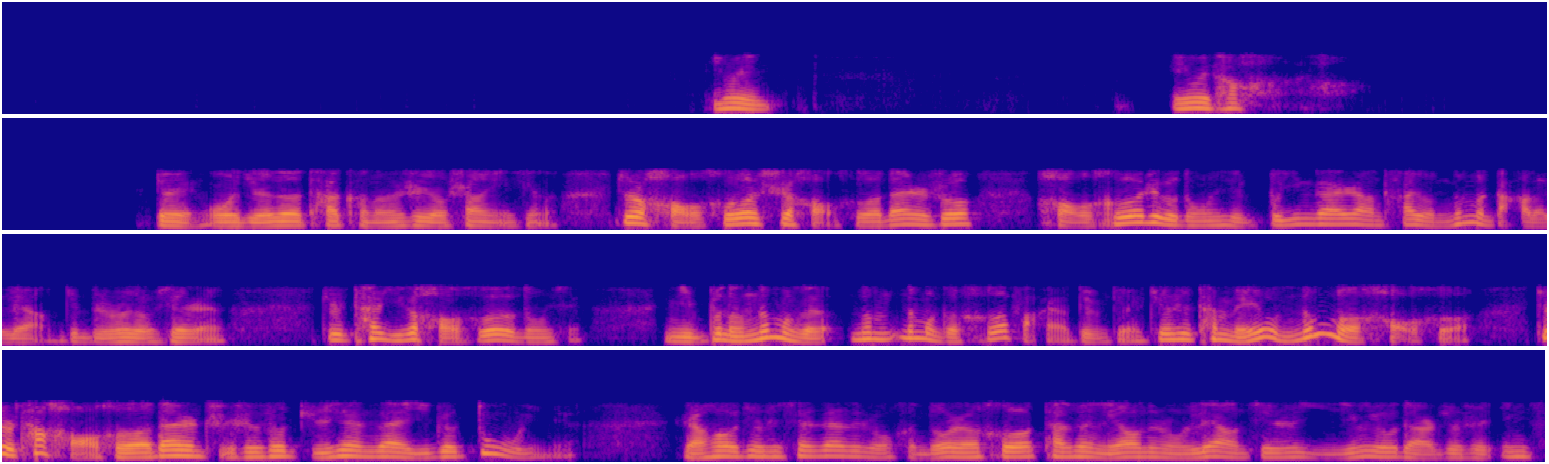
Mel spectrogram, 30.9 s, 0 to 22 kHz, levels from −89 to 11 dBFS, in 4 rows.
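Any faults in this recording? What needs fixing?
The speech ran through a G.729 codec for the whole clip, which fits an 8 kbit/s link. The codec rebuilds each 10 ms frame from a vocal tract filter, a pitch predictor and a few pulses. The band is held between 150 Hz and 3.7 kHz, and the voice has a plainly audible rough, synthetic edge. To prevent this, record locally or use a wideband codec at a higher bitrate.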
